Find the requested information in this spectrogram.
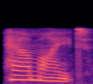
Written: Hamite

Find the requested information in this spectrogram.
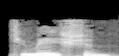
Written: cumacean

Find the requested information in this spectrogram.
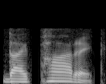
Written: dipodic

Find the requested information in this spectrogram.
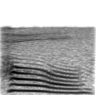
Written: hole

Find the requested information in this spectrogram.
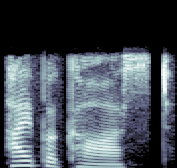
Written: hypocaust

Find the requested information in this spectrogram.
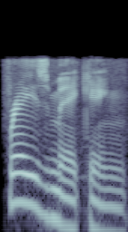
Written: phrasemaking

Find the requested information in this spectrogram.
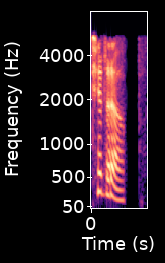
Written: tittup

